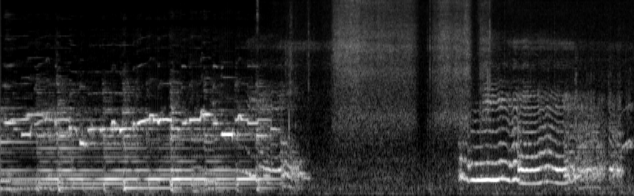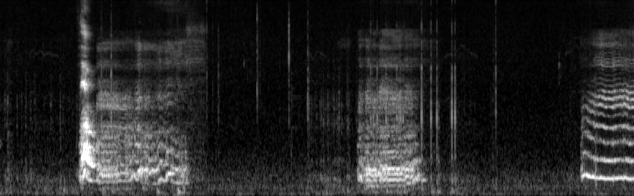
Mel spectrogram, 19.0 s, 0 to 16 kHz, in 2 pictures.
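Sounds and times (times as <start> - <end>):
dog whining: 3.3 - 4.7, 6.8 - 12.6, 14.8 - 16.2, 18.0 - 19.0
dog yelping: 3.8 - 4.6, 6.9 - 9.6, 10.6 - 12.4, 14.8 - 15.8.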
